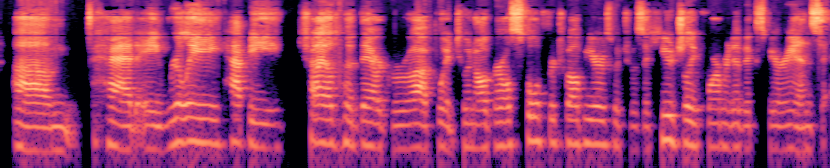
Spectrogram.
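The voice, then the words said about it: Slight Maryland accent. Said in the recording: “I don't have a Long Island accent. I have a little bit of a Maryland accent,”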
